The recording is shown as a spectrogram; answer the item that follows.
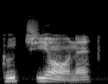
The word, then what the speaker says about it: Guccione: And yeah, well, my name is Guccione, the way that you pronounce the Guccione. You have to put three fingers together like real Italian and say Guccione for full experience and pleasure.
